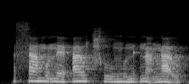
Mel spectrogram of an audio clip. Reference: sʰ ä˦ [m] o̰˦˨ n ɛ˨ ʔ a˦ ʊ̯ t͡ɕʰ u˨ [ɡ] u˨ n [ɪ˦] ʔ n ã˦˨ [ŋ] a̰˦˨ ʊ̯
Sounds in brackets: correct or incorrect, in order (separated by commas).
correct, incorrect, correct, correct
